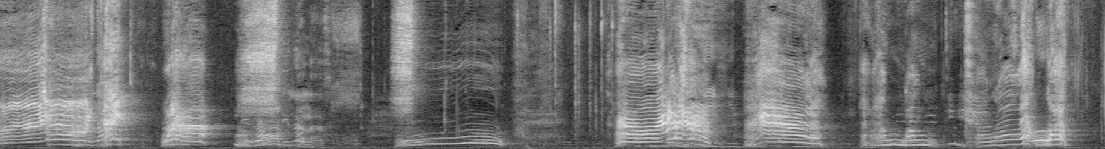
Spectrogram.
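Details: A cat at the vet in Algeria refusing to eat, giving loud drawn-out meows and complaining yowls with rising and falling harmonics, repeated in bursts about every one to two seconds, with human voices mixed in.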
